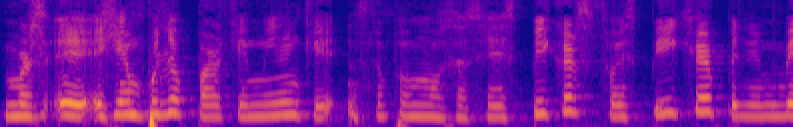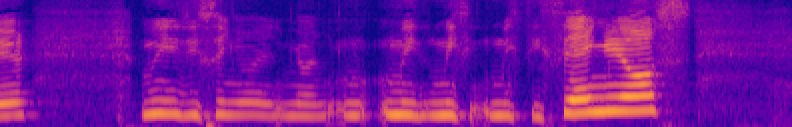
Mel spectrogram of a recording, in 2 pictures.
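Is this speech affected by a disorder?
Yes: Down syndrome; present from birth.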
